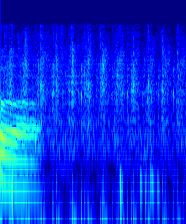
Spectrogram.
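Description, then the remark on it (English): A crowd claps for a newly elected alternate board member from Angola at a ceremony. The applause is a dense, steady patter of overlapping hand claps that continues throughout, following a brief tonal voice at the very start. “And now, a round of applause for the alternate you have all elected to your board to steer your affairs.”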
